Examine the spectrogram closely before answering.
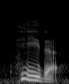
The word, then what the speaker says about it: theta: a line through it theta theta and it really should be pronounced heeda you got a little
